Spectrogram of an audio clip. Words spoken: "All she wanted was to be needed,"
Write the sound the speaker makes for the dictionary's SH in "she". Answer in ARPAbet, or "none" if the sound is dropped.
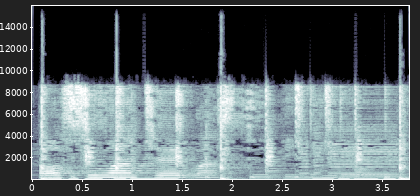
S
